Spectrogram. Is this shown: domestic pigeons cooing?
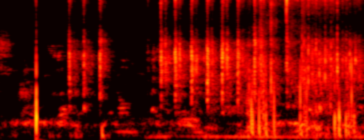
yes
